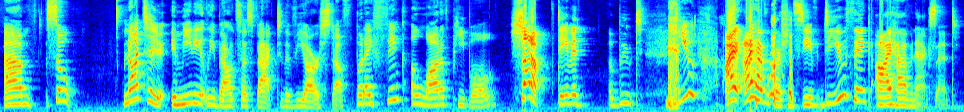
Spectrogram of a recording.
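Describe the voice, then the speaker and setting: A woman's voice: on the high side, sing-song, moderate pace, sharp tone. A Canadian woman hosting a casual livestream chat, playful and chatty, laughing often as she talks. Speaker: livestream host.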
